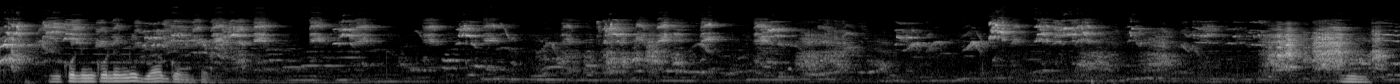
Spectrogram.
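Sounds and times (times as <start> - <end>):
birds squawking: 0.0 - 14.0.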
